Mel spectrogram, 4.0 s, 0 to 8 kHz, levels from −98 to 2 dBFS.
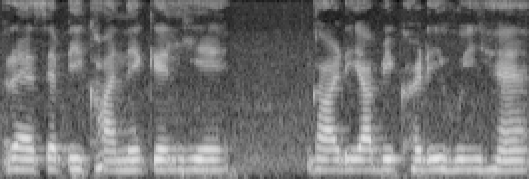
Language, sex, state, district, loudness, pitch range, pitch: Hindi, female, Haryana, Jhajjar, -16 LUFS, 170-175 Hz, 170 Hz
